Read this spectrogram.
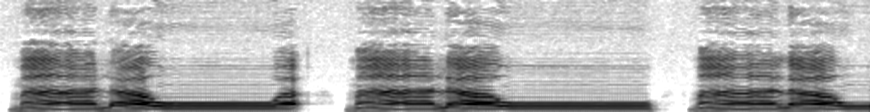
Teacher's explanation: Di sini ada idgham bi gunnah karena ada tanwin fathah bertemu dengan huruf idgham bi gunnah yaitu wawu. Cara bacanya tanwin fathahnya dimasukkan ke huruf wawu sambil berdengung.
